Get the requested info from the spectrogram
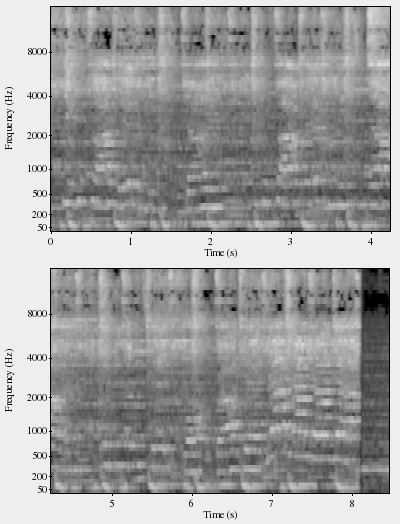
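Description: A young girl singing into a microphone over a backing track with a steady pulsing bass beat.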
